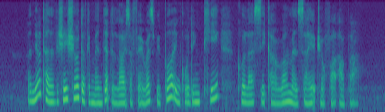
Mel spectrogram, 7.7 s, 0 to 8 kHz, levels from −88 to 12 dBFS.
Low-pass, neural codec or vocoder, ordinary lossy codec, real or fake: none; codec, 16 kHz, 2 kbps, FunCodec, trained on LibriTTS, 25 frames a second; none; fake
